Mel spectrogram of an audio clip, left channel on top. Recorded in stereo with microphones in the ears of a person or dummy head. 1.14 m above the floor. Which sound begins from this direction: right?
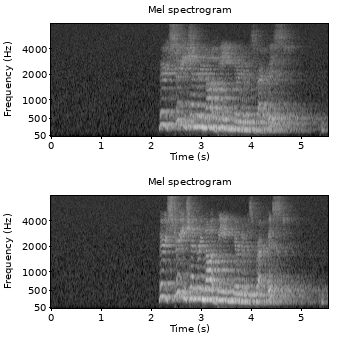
A woman speaking, at 2.2 s.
